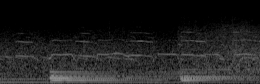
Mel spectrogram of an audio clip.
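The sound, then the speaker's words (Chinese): Sea waves wash in a steady, soft rush around a sailing ship under way on the open sea, with two low humming tones swelling in at intervals over the continuous water noise. No one speaks. “自从上一次完成绘本之书《绿野仙踪》，已经过了一星期，丽卡等人所搭乘的船只依然在大海上行驶着，寻找金钥匙的冒险依然持续着。”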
